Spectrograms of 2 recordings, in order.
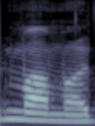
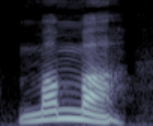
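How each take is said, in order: First: Said in the usual way. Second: Put-on light baby voice, a bit higher; baby saying mama. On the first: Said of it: "So she said". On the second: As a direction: mimic the baby's first word. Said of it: "she kinda just goes".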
